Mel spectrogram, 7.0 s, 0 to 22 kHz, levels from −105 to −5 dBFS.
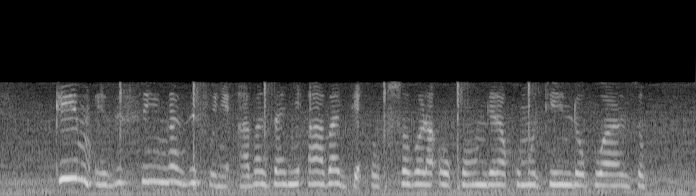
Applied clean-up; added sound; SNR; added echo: none; Engine / Boat, Water vehicle + Tools; 11 dB; none.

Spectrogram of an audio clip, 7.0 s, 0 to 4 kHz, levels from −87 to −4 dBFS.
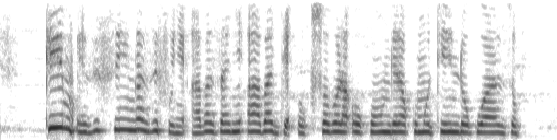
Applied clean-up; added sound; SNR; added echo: none; none; none; none.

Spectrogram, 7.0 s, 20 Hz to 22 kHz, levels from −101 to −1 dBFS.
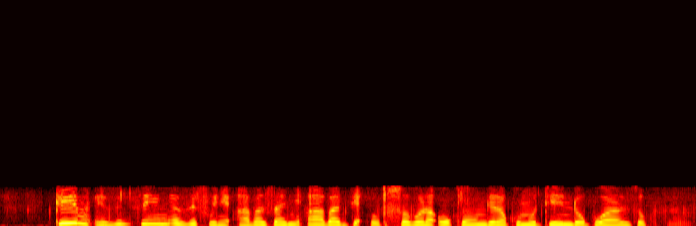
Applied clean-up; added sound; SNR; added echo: neural separator model SepFormer WHAM!.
